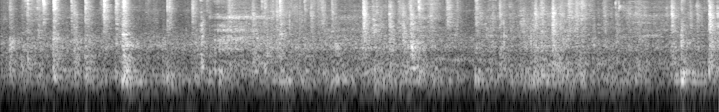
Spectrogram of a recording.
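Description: Young homing pigeons coo in a loft, a soft, layered murmur of overlapping calls and flutters, close and continuous with no speech.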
